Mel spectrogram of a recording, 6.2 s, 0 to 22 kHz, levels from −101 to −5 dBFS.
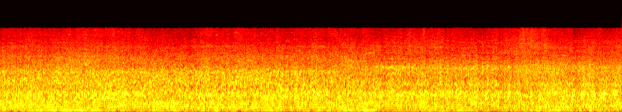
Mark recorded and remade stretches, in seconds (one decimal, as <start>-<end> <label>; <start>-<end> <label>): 0.0-5.0 remade; 5.0-6.2 recorded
